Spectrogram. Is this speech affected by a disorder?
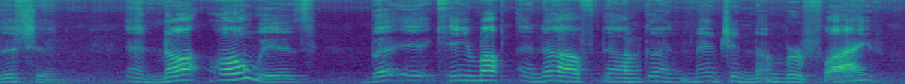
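Yes: cerebral palsy; from birth.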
